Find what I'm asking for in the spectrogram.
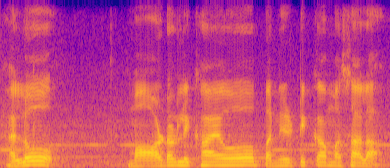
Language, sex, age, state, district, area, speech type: Sindhi, male, 45-60, Maharashtra, Thane, urban, spontaneous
